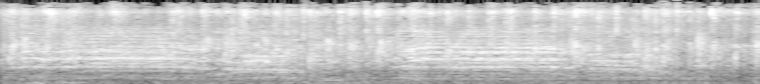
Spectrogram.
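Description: A group claps steadily and loudly throughout, with dense continuous applause and voices chanting together in rhythm underneath.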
